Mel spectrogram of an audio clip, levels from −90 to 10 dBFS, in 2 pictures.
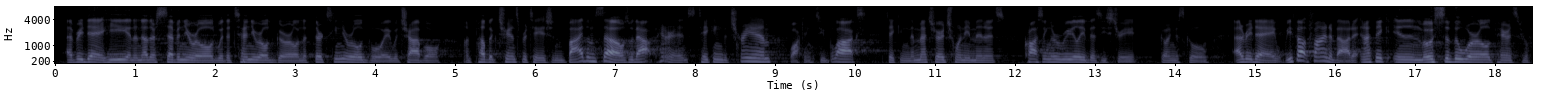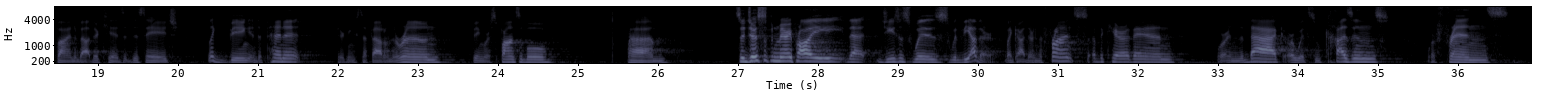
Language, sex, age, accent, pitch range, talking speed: English, male, 30-49, American, 115-150 Hz, 175 wpm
